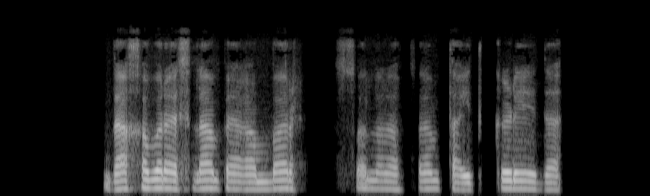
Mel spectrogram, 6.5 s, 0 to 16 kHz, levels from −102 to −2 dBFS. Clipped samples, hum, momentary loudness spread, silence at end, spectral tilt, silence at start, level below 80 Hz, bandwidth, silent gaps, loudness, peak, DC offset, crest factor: under 0.1%; none; 10 LU; 0.9 s; -6.5 dB/octave; 1.05 s; -82 dBFS; 9 kHz; 3.07-3.33 s, 4.42-4.48 s, 4.82-4.95 s; -34 LUFS; -16 dBFS; under 0.1%; 18 dB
